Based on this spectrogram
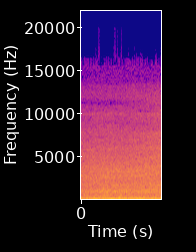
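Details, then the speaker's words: Gas furnace after replacing a failed control board, blower kicking on after the burners have run a while: even, low airflow rumble holding steady with no ticks, scraping or squeal; normal blower operation. "Next, the blower reel will kick on after the burners run for a while. Hopefully you guys can hear the blower."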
